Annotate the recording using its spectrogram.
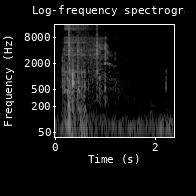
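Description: Near silence, with a few faint clicks and a soft rustle in the first second.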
